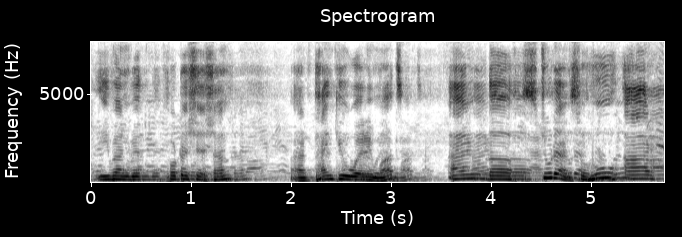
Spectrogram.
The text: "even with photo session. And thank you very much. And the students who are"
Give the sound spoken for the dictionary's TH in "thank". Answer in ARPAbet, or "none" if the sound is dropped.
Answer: T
